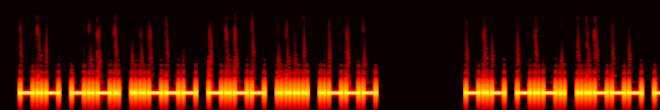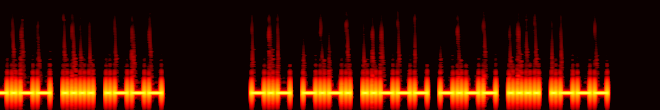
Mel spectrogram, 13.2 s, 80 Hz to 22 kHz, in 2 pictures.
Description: Morse code, heard as a keyed tone, about 28 wpm, 700 Hz. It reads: KC2YHJ KC2YHJ KC2YHJ
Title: USA Call Signs - 6 Characters - Repeated 3x - 28wpm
